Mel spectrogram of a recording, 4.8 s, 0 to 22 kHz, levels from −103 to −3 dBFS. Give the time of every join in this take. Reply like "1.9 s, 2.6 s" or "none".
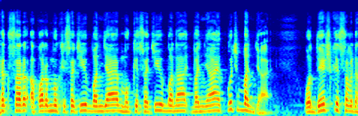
none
